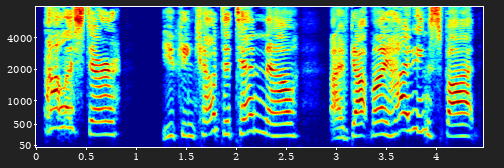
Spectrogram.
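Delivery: very high, bright chirp; chirpy little voice. Acted. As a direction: chirp it like an excited small child. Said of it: "Aggie's voice chirps out".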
